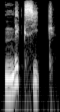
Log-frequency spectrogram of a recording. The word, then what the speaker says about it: Mexique: Le Mexique, le Mexique. Mexique. It's really the X. Huh? Le Mexique. And then remember this Q-U-E, it's only K.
